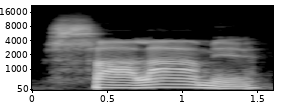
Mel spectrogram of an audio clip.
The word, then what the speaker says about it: salame: When a word ends with the vowel E, which in Italian is E, you have to pronounce it like it's written. And don't pronounce it like an Italian I.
